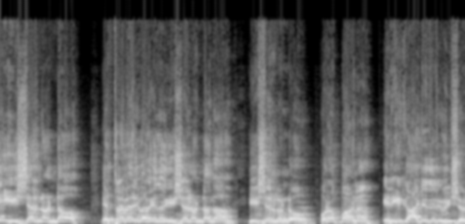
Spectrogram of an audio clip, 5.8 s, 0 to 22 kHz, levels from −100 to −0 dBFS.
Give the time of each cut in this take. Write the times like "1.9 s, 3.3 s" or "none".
1.1 s, 3.0 s, 4.4 s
